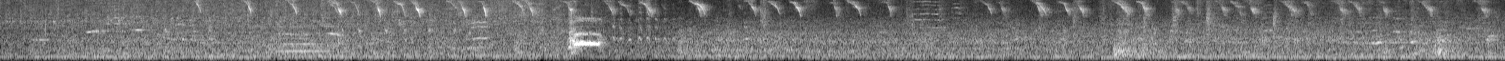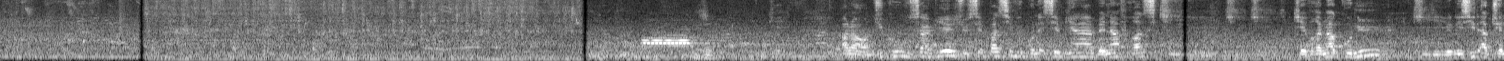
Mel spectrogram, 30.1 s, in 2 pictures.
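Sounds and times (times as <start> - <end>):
small birds chirping: 0.3 - 16.5
high-pitched whine: 21.4 - 22.4.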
